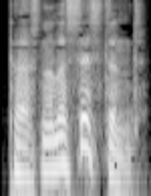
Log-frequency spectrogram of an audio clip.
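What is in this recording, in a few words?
"personal assistant", British English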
